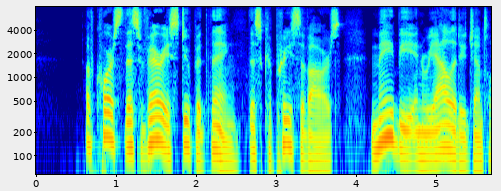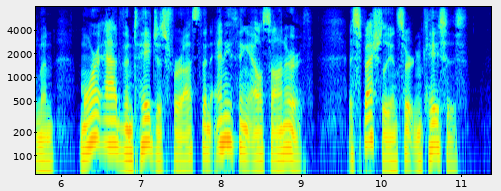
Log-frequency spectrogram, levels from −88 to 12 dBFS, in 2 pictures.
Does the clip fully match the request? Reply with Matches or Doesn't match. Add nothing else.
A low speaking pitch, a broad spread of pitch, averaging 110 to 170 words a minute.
Matches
